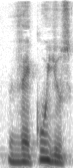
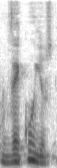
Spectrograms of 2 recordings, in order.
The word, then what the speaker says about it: de cujus: jurídicos le llamamos el de cuus se escribe de cujus con j pero decimos de cuus es un latinajo de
